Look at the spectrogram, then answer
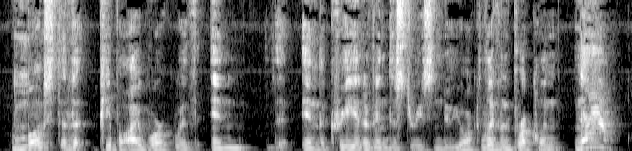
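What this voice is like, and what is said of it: New York accent. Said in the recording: “New York City, which is my native city, as you can tell from my accent”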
